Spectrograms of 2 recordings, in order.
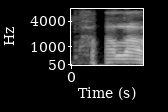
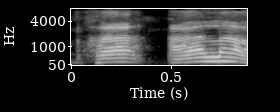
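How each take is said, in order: First: Fa runs straight into ala with no catch. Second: A throaty catch separates fa from ala. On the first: The speaker calls it wrong. "ফালা ফালা হবে না" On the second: The speaker calls it right. "ফা আলা হবে"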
